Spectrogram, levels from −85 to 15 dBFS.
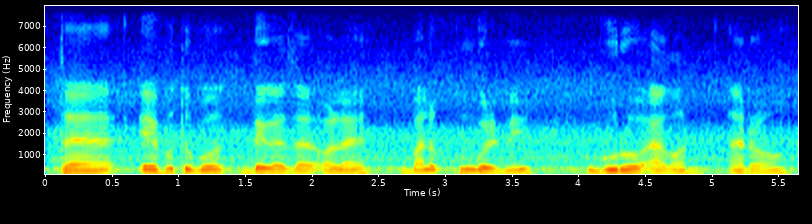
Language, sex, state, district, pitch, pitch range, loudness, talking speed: Chakma, male, Tripura, Dhalai, 145 Hz, 140-155 Hz, -15 LUFS, 105 wpm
